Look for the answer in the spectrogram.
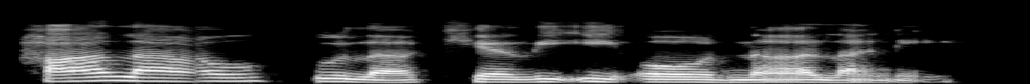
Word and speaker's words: Halau Hula Kali'i O Nalani: Halau Hula Kali'i O Nalani, is that correct? – Yes, it's pretty hard to pronounce even for me. It's Halau Hula Kali'i O Nalani.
